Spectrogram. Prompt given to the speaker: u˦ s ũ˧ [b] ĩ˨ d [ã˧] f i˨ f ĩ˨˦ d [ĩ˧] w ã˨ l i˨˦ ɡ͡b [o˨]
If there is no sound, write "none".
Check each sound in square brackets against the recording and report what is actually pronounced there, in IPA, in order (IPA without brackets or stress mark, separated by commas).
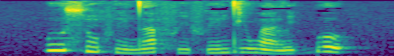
f, ã˧, i˧, o˦˨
